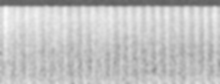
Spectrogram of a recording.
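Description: Rapid automatic gunfire in a video game crackles out in a fast, evenly spaced stream of many shots, loud and unbroken.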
